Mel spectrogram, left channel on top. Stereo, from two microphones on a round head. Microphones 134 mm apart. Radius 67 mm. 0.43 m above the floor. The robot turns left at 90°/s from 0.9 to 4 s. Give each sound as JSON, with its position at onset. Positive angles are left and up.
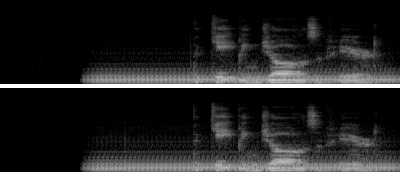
{"t": 1.9, "sound": "a man speaking", "azimuth_deg": -55, "distance_m": 0.9}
